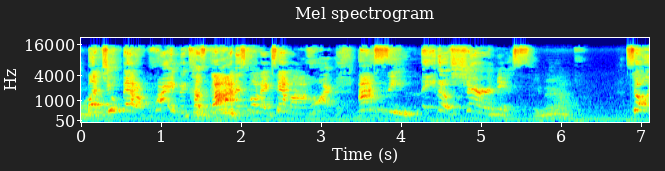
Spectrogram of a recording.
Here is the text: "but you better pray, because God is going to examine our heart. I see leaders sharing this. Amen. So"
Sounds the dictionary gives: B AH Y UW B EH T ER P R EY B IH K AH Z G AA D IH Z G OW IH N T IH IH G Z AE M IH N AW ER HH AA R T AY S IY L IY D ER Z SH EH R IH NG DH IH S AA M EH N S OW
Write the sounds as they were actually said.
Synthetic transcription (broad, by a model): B AH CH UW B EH T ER P R EY B IH K AH Z G AA D IH Z G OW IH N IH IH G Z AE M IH UH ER HH AA R T AY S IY L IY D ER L SH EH R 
